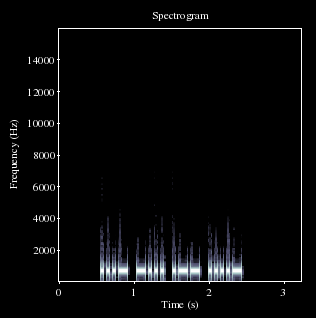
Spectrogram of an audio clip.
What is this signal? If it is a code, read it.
Morse code, heard as a keyed tone, about 30 wpm, 700 Hz. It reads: VBW4
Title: Four Challenging Letter-Number Combinations 30wpm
